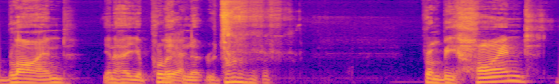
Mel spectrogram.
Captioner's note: makes noise of blind winding up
